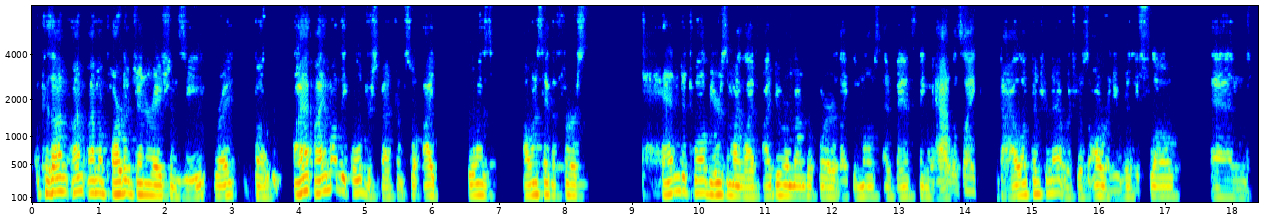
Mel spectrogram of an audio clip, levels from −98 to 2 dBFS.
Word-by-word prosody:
'cause 145 -2 +3
I'm 160 +1 +6
I'm 165 +3 +3
I'm 145 0 +4
a 140 - +3
part 135 +1 +6
of 145 -3 +2
Generation 115 -5 +3
Z, 100 +6 -1 0.2
right? 115 +3 +3 0.3
But 105 -2 0 0.4
I 155 +7 +7
I 145 +1 +5
am 175 +3 +2
on 195 -2 -1
the 160 -1 +4
older 145 -7 0
spectrum, 105 0 -6
so 115 -3 -4
I 115 -1 +3 0.5
was 120 0 +1 0.5
I - - +1
wanna 130 +2 +4
say 130 0 +1
the 115 -2 -4
first 120 -1 0 1.1
10 140 +6 +2
to 165 - +2
12 145 -2 +1
years 130 0 +4
of 120 - +2
my 115 - +5
life, 105 -1 0
I 110 - -1
do 120 +1 +1
remember 110 -1 +2
where 105 -2 -1
like 95 0 -9
the 110 - -9
most 110 0 -3
advanced 105 +1 -7
thing 110 -2 -5
we - - -11
had 95 +1 -1
was 90 -1 -11
like 80 -2 -7 0.3
dial-up 120 +4 0
internet, 140 +2 -1
which 100 +1 -10
was 105 -1 -6
already 120 +9 -1
really 110 0 -7
slow, 110 -1 -2 0.5
and 95 -2 -8
115 Hz, 175 wpm, -32 LUFS, 105-135 Hz, 1.1 s, I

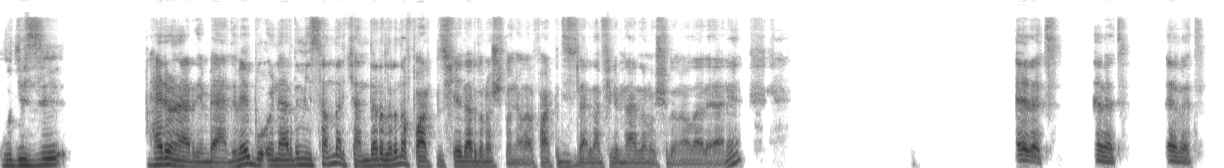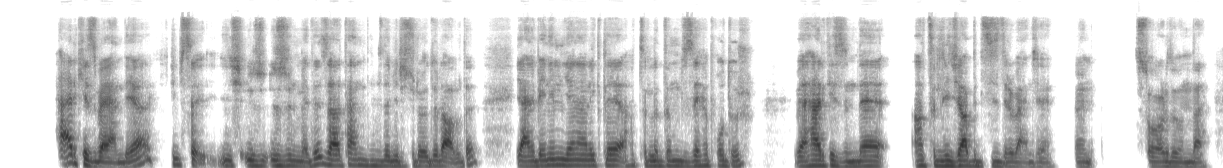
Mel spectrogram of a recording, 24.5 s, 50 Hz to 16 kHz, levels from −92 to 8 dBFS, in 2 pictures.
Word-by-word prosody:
bu 115 -1 -1
dizi 125 +2 +4 0.9
her 130 +2 +5
önerdiğim 100 -7 +4
beğendi 95 +2 0
ve 145 +2 +5
bu 120 -2 +2
önerdiğim 115 +3 +2
insanlar 145 +4 -1
kendi 110 +2 0
aralarında 125 +5 +3
farklı 105 -4 +1
şeylerden 100 -1 +2
hoşlanıyorlar, 80 -4 -5
farklı 90 - -5
dizilerden, 90 -1 -5
filmlerden 85 -1 -5
hoşlanıyorlar, 75 0 -7
yani. - - -5 2.7
Evet, - - +3 0.5
evet, 100 -4 -1 0.4
evet. 100 -4 -1 0.7
Herkes 95 - +3
beğendi 90 -2 +3
ya. - - +1 0.2
Kimse 125 -2 -1 0.3
hiç 110 -1 -1
üz 110 -2 0
üzülmedi. 110 +3 0
Zaten 120 -2 +2
dizi 110 -1 -3
de - - -1
bir 105 - 0
sürü 95 +2 -5
ödül 110 +2 0
aldı. 90 +2 +1 0.4
Yani, 105 +1 +3
benim 125 +2 +2
genellikle 115 0 +2
hatırladığım 105 -1 -2
dizi 100 +2 0
hep 110 0 -5
odur 110 0 -4 0.5
ve 105 - +3
herkesin 105 -3 +3
de 105 0 +2 0.2
hatırlayacağı 110 -1 +3
bir 100 - -1
dizidir 95 0 -3
bence 90 -1 -7 0.2
ön 95 -3 -7 0.4
sorduğunda. 95 -2 -3
105 Hz, 125 wpm, -23 LUFS, 95-115 Hz, 2.7 s, her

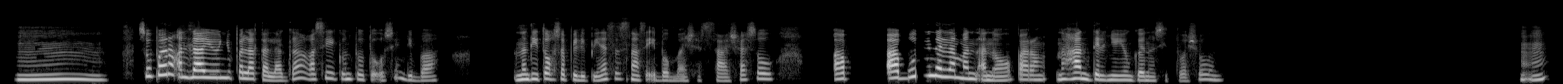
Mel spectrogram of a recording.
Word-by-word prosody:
Hmm. 225 0 +1 0.3
So, 380 -1 0
parang 450 +3 +6
ang - - +2
layo 325 -1 +8
n'yo 310 -1 0
pala 275 -2 +2
talaga, 205 +6 -3
kasi 260 +2 -6
kung 245 +1 -3
tutuusin, 230 +3 -8
'di 200 - -7
ba? 180 +2 -7 0.8
Nandito 240 +3 +2
ka 230 - -9
sa 235 - -2
Pilipinas, 205 +4 -4
ta's 250 -2 -11
nasa 215 -3 -3
ibang 185 0 -6
bansa 180 +1 -12
sa 170 -1 -7
siya 220 +7 -8
so, 255 -2 -3 0.6
ap 260 +1 +2 0.4
ah, 300 +2 +10
buti 375 +7 0
na 380 - +8
lang 335 -2 +4
man 265 -1 +3
ano, 195 -2 -2
parang 220 -1 -2 0.2
na-handle 245 -3 +3
n'yo 205 0 -1
'yong 200 -1 -4
gano'n 185 -1 -3
sitwasyon? 200 +6 -10 3.0
Mm. 225 +5 -4
230 Hz, 145 wpm, -21 LUFS, 205-265 Hz, 3.0 s, ah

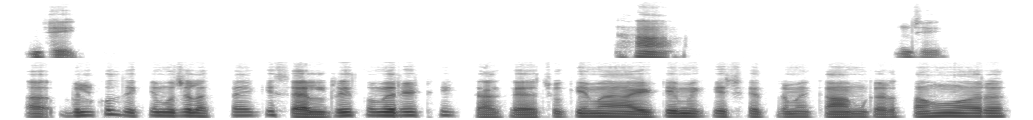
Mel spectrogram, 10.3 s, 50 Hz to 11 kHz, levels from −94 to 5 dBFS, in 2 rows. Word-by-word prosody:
जी। 95 -3 -8 2.7
हाँ। - - -3 1.1
जी। 100 -3 -13 0.6
अ, 120 - 0
बिल्कुल 160 +7 -2
देखिए 150 +1 -3
मुझे 150 0 +3
लगता 135 +3 -3
है 155 - -3
कि 180 +3 -6
सैलरी 110 +3 +4
तो 155 0 -7
मेरी 160 +1 +6
ठीक-ठाक 105 - -7
है 95 -1 +3
चूँकि 115 +4 -3
मैं 125 0 +3
आईटी 110 +2 +4
में 125 -1 +4
के 120 0 -2
क्षेत्र 115 0 -7
में 115 0 -2
काम 105 +1 +3
करता 105 +2 -3
हूँ 135 +3 +2
और 130 -1 +1
120 Hz, 150 wpm, -28 LUFS, 105-150 Hz, 2.7 s, मेरी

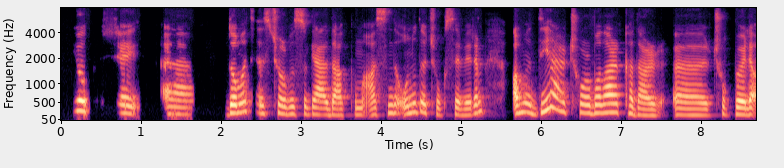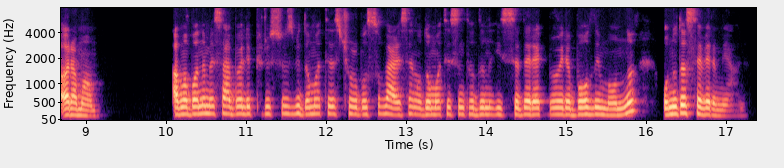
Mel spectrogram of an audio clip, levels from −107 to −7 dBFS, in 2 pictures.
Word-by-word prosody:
Yok, 275 -1 +8 0.4
şey, 210 -2 +1 0.4
eee, 180 -2 -1 0.5
domates 220 -2 +3
çorbası 190 -2 -1
geldi 170 -2 +2
aklıma. 160 +1 -4
Aslında 175 +6 -2
onu 225 +5 0
da 235 -3 +1
çok 175 -6 -9
severim 175 +8 -1 0.3
ama 220 -5 +3
diğer 285 -2 +2
çorbalar 230 +1 +3
kadar, 165 -7 -1
eee, 165 -2 0
çok 185 +1 -10
böyle 180 0 +6
aramam 155 -4 +1 0.9
ama 185 +1 +3
bana 190 +1 +3
mesela 200 -1 -2
böyle 195 0 -1
pürüzsüz 195 0 -8
bir 205 - -3
domates 195 +1 -4
çorbası 185 +1 -5
versen, 175 +1 -2
o 175 -2 -5
domatesin 175 +1 -3
tadını 180 0 -3
hissederek 175 0 -1
böyle 175 -2 -1
bol 180 0 +2
limonlu 180 +9 0 0.3
onu 185 +3 +4
da 215 - +6
severim 175 -8 0
yani. 145 +1 -16
185 Hz, 140 wpm, -21 LUFS, 175-205 Hz, 0.9 s, Yok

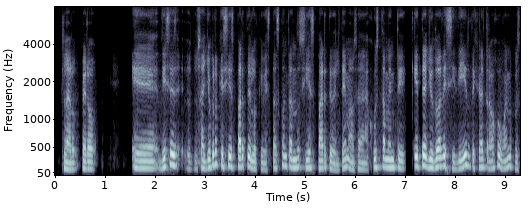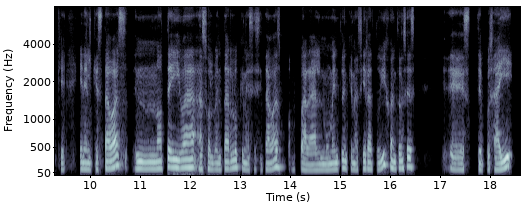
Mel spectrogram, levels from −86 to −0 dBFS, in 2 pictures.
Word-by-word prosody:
Claro, 115 -2 +1
pero, 125 -3 +2 0.7
eh, 130 -1 +3
dices 180 +6 +5 0.3
o - - -10
o - - -8
sea, 135 - +2
yo 140 +3 +2
creo 200 +2 +4
que 180 -3 +2
sí 170 - +3
es 165 - +4
parte 155 +1 +4
de 150 - +5
lo 120 - +2
que 115 - -8
me 105 - -3
estás 130 +4 -4
contando, 155 -4 +2
sí 145 -2 0
es 135 +1 +1
parte 135 -2 0
del 100 -4 -3
tema. 140 -2 +1
O - - -2
sea, 110 -2 -4
justamente, 145 -2 +2
¿qué 165 - +5
te 165 +3 +4
ayudó 145 -2 +6
a - - +5
decidir 160 +2 +2
dejar 145 -1 0
el - - -3
trabajo? 135 +5 -1
Bueno, 150 +5 -1
pues 115 -5 -8
que 110 +1 -12 0.2
en 120 0 -4
el 110 -1 -3
que 115 - -11
estabas, 140 - 0
mm, 120 -1 0
no 125 0 -1
te 150 +4 -1
iba 140 +1 +2
a 115 -5 -6
solventar 115 +2 -4
lo 140 +1 -2
que 120 - -9
necesitabas 110 +6 -5
pa 145 -5 -21 0.2
para 100 -2 -4
el 100 +1 -6
momento 110 +5 -4
en 125 - -2
que 120 - -15
naciera 115 +2 -5
tu 110 0 -12
hijo. 180 +2 -2
Entonces, 135 +5 -2 0.5
e 105 -4 -6
este, - - -5
pues - - -11
ahí 115 +10 +3
130 Hz, 210 wpm, -22 LUFS, 115-145 Hz, 0.7 s, ayudó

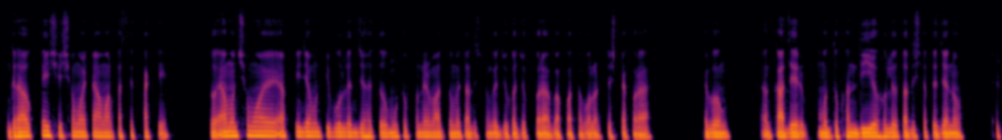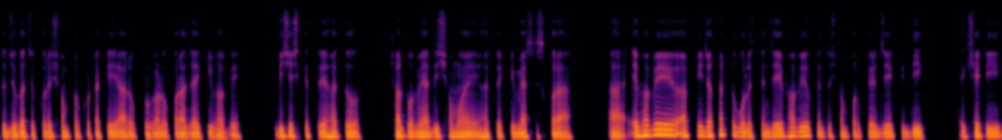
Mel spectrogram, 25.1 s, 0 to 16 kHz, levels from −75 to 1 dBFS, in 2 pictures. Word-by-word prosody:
গ্রাহক 110 0 +4
নেই, 125 0 +4
সেই 115 -2 -2
সময়টা 110 -2 0
আমার 100 -1 +1
কাছে 100 +1 -4
থাকে। 100 -1 -5 0.6
তো - - -3 0.2
এমন 115 +1 +5
সময়ে 120 -2 +3 0.2
আপনি 115 - -8
যেমনটি 110 0 +1
বললেন 105 -1 +1
যে, - - 0
হয়তো 100 0 -2
মুঠোফোনের 100 0 -2
মাধ্যমে 100 0 -1
তাদের 95 -1 -2
সঙ্গে 95 -1 -1
যোগাযোগ 95 0 -2
করা 90 -1 +2
বা 90 - +1
কথা 90 0 -3
বলার 90 -1 -1
চেষ্টা 90 0 -5
করা 85 0 0 0.8
এবং 100 +1 +3 0.5
আ - - +1
কাজের 100 0 +4 0.3
মধ্যখান 100 +2 +1
দিয়ে 100 0 +5
হলেও 105 0 +2
তাদের 95 -1 -1
সাথে 100 -1 -3
যেন 95 0 +3 0.5
একটু 95 +1 -3
যোগাযোগ 95 -1 +1
করে 100 -1 +1
সম্পর্কটাকে 95 0 -3 0.2
আরো 95 0 +1
প্রগাঢ় 90 0 0
করা 95 0 +3
যায় 90 -1 +2
কীভাবে? 85 -2 -1 0.6
বিশেষ 105 0 +2
ক্ষেত্রে 100 -2 -2
হয়তো 100 0 +1 0.5
স্বল্প 105 -1 +2
মেয়াদী 100 -2 +3
সময়ে 100 -2 +3
হয়তো 95 0 0
১ 95 - -5
টি - - -2
Message 95 0 -2
করা, 90 -2 +2 0.6
আ - - +3 0.3
এভাবে 135 +4 +5 0.3
আপনি 125 0 -4
যথার্থ 140 +4 +1
বলেছেন 105 -1 0
যে, 105 - +1
এভাবেও 115 +1 +2
কিন্তু 110 -1 -2
সম্পর্কের 105 -1 -2
যে 95 - 0
১ 100 - -4
টি 100 - -3
দিক, 95 -1 +3 0.6
সেটি 105 -1 +2
100 Hz, 165 wpm, -22 LUFS, 95-105 Hz, 0.8 s, এমন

